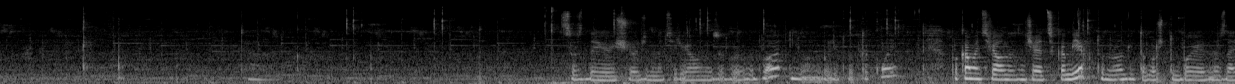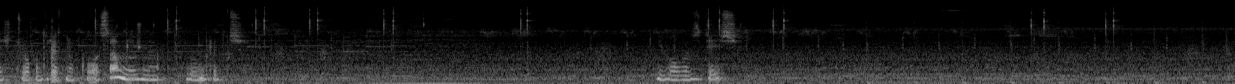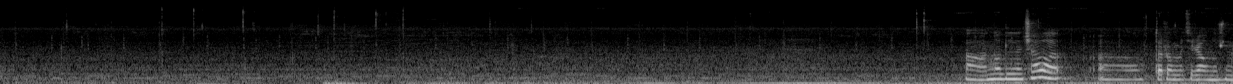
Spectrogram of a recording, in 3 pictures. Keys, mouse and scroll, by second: 1.2 click, 3.6 click, 4.9-6.5 drag, 11.1 click, 13.2-14.8 drag, 15.0 click, 19.6 click, 22.9-24.0 drag, 27.3 Page_Down, 28.2 Page_Up, 28.2 ctrl+Down.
